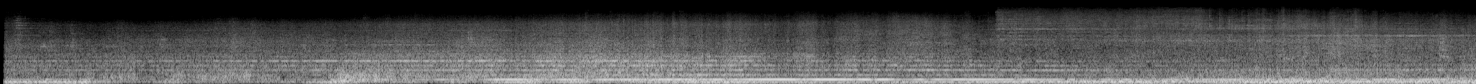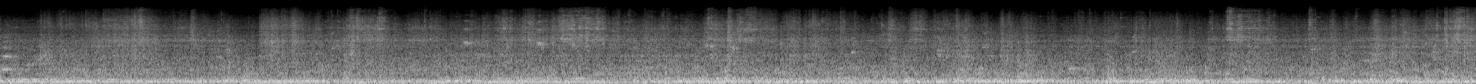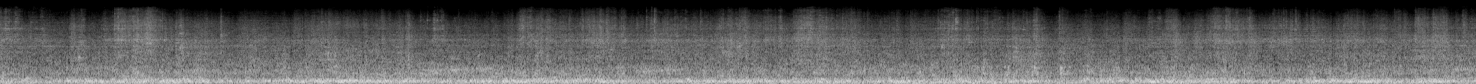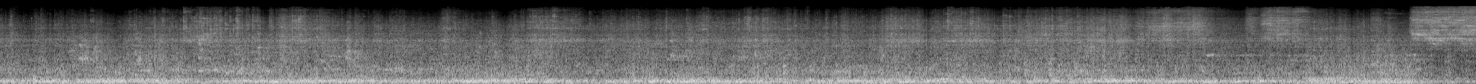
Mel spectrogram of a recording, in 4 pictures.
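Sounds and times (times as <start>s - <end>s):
diesel locomotive engine drone: 0.0s - 59.0s
wheels clickety-clack over track: 0.0s - 59.0s
wagons rumbling by: 0.1s - 58.9s.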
